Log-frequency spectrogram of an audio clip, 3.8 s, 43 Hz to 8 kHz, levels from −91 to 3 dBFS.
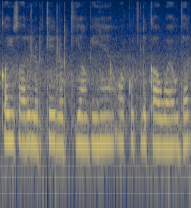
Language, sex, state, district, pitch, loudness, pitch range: Hindi, female, Haryana, Jhajjar, 215 Hz, -22 LUFS, 210-225 Hz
